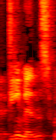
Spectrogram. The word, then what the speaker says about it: Daemons: John Pertwee, we are going to watch the story The Demons, which is spelled D-A-E-M-O-N-S, so you can call it Daemons if you want.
